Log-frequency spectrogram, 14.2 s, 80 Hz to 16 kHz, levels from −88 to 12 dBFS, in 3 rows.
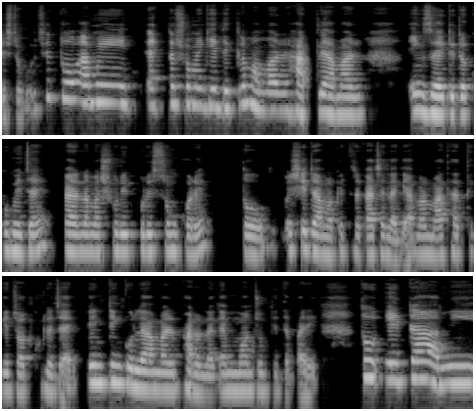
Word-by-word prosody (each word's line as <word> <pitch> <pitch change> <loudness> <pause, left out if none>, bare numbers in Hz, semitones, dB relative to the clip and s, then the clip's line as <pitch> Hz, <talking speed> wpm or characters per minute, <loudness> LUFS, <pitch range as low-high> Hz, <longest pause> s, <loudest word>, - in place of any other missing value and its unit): চেষ্টা 170 +3 -7
করেছি। 225 +10 -10
তো - - +1 0.2
আমি 300 0 +3 0.5
একটা 260 +2 -3
সময় 270 -2 -1
গিয়ে 250 -1 +2
দেখলাম 265 +5 0
আমার 220 -1 +1 0.2
হাঁটলে 195 +2 +5
আমার 185 0 +2 0.6
anxiety 195 -2 +5
টা 185 - +5
কমে 190 -1 +1
যায়। 185 +3 +1 0.2
কারণ 185 -1 +4
আমার 180 0 -2
শরীর 185 -2 0
পরিশ্রম 185 0 -2
করে। 170 +2 -1 0.5
তো 170 - +2 0.5
সেটা 200 -2 +2
আমার 165 -1 -3
ক্ষেত্রে 175 0 -8
কাজে 165 +1 +1
লাগে। 140 - -2
আমার 165 0 -4
মাথা 160 +2 -2
থেকে 170 -1 -5
জট 155 0 -3
খুলে 170 -3 -4
যায়। - - 0
পেইন্টিং 230 0 +3
করলে 190 -3 +4
আমার 175 -1 +1
ভালো 175 -3 +1
লাগে। 150 +2 -4
আমি 170 - -2
মনযোগ 170 0 -4
দিতে 160 - -11
পারি। - - -4 0.5
তো 285 - +2 0.3
এটা 260 +2 +2 0.2
আমি 220 +1 +1
185 Hz, 185 wpm, -21 LUFS, 175-225 Hz, 0.6 s, হাঁটলে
